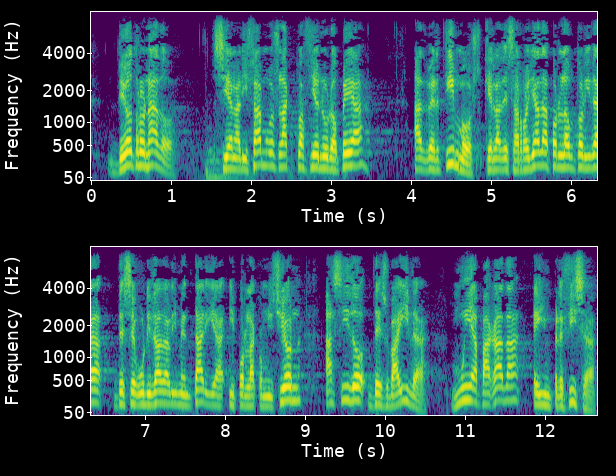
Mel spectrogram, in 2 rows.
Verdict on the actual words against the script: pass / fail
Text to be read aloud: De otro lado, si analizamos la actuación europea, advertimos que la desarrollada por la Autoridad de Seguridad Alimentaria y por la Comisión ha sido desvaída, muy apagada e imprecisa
pass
